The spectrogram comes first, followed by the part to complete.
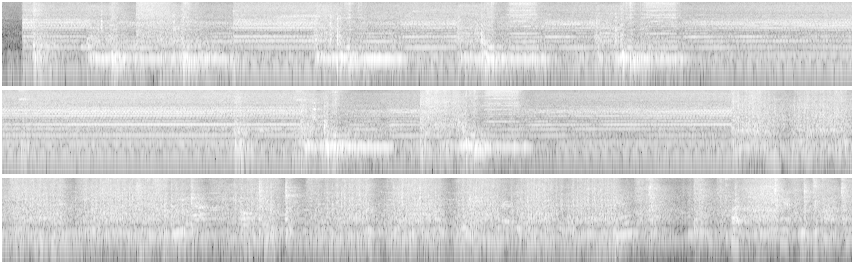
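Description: A leather clicker cutting press runs with a steady machine hum, with a short low pulse about every two seconds as it cycles through cuts. The hum stops suddenly about two-thirds of the way through, and scissors then snip repeatedly through sheepskin shearling.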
